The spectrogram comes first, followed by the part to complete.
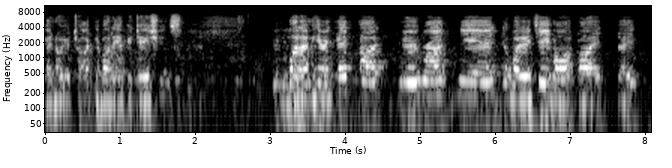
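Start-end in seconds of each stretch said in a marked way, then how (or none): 3.9-7.9 choppy, garbled, glitching droid-like mock voice. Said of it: "you sound sort of like R two D two on drugs".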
